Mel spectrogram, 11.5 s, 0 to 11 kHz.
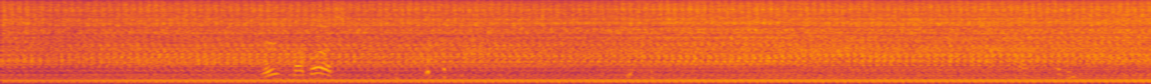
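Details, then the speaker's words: GM 4104 bus, Detroit Diesel 6-71, cold start around 35–40°F: diesel drones steadily with uneven rattle about three times a second; generator mounting bolts found ridiculously loose, tightened, likely explains oil leak. "all right so Luis is tightening these uh the mounting bolts for that generator were ridiculously loose like he's probably turned that like three times already"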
